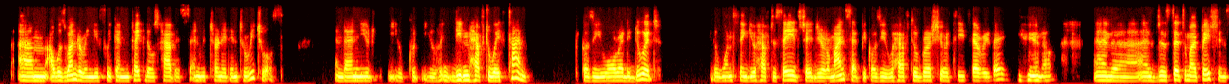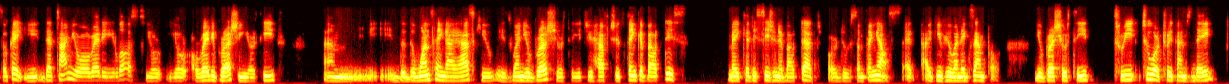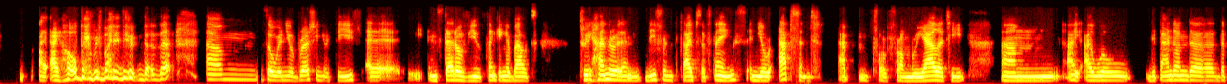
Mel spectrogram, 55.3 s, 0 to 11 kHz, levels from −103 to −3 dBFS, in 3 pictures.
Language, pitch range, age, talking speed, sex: English, 155-200 Hz, 30-49, 175 wpm, female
